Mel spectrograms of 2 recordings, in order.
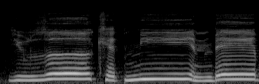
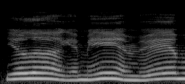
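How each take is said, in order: First: The words are linked smoothly but stay clear. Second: The words are slurred together in a lazy way. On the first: The speaker calls it right. "I'm intentionally linking certain words up" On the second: The speaker calls it wrong. "I'm not going"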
